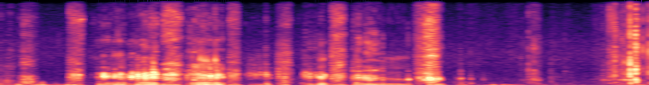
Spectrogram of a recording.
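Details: French Bulldog playing with a log, growling with a buzzy whine among heavy scuffling and rustling noise.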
